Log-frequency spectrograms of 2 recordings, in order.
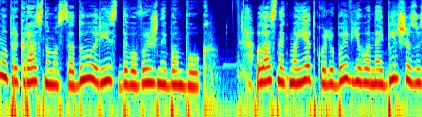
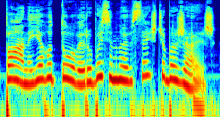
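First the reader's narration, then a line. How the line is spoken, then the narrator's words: Joyful reply. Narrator (Ukrainian): Красень бамбук перечував, що настала довгождана мить, і радісно відповів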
